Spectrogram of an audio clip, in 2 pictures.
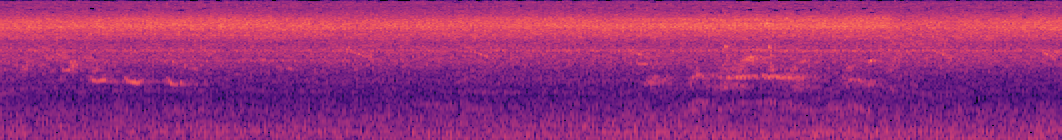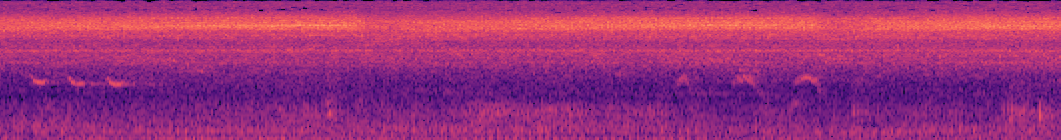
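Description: Small birds giving short, high chirps in quick runs of two or three notes, a few times, over a steady low background rumble and an even high hiss.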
